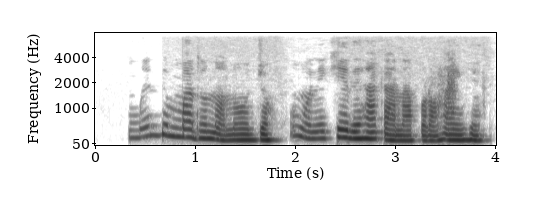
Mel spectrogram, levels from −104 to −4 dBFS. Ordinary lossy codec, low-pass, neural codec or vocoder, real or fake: none; 7.2 kHz; none; real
